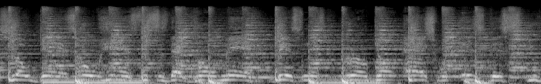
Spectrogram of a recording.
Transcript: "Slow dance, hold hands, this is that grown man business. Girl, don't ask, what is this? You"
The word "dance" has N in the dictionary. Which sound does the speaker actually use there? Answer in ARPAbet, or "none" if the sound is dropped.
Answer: none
